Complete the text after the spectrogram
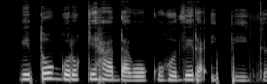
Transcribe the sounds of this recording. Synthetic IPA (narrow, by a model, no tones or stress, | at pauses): ɣetoːɡoɾokeɦadaɣwɔkoɦoðeɾa̰ʔitiːɡa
